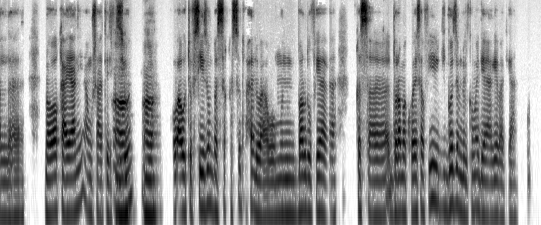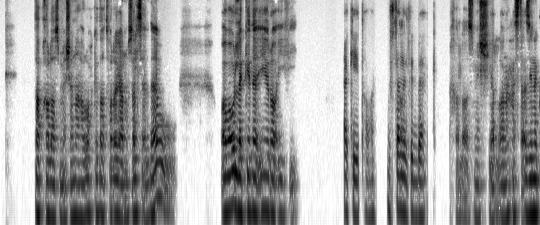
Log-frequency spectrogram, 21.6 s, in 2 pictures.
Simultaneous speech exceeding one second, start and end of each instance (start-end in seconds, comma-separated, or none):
none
